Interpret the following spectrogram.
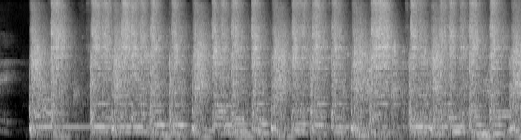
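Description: A small rock band of drum kit and electric guitars starts playing together suddenly, under half a second in, and carries on loud with a steady beat.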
